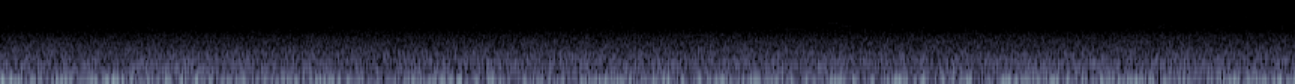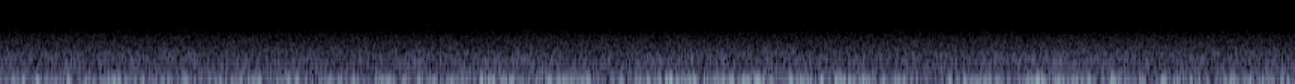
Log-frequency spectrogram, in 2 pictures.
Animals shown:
forest ambience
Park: Acadia National Park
